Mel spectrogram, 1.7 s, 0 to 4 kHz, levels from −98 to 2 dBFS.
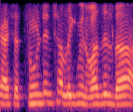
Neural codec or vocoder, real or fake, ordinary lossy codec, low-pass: none; real; none; 3.6 kHz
